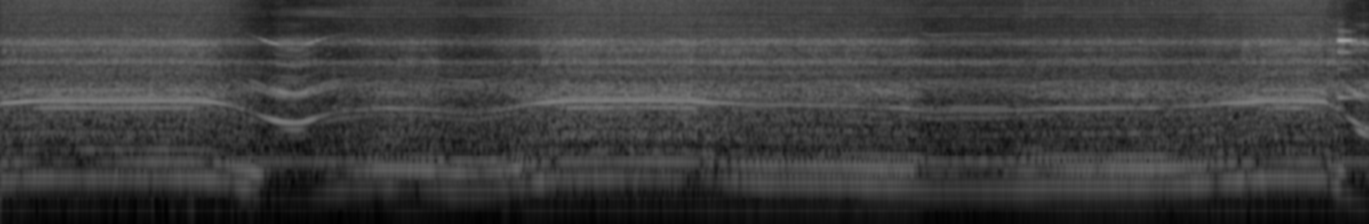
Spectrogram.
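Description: Electric motor spinning an air propeller with a steady whine that drops sharply in pitch about two seconds in, then sags and recovers a few more times. Each dip is the transmitter's stability control cutting the throttle as the vehicle is turned.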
